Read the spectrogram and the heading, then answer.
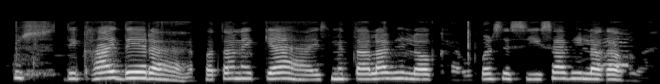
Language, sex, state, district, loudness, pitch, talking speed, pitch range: Hindi, female, Bihar, Sitamarhi, -16 LUFS, 255 Hz, 190 wpm, 235-275 Hz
